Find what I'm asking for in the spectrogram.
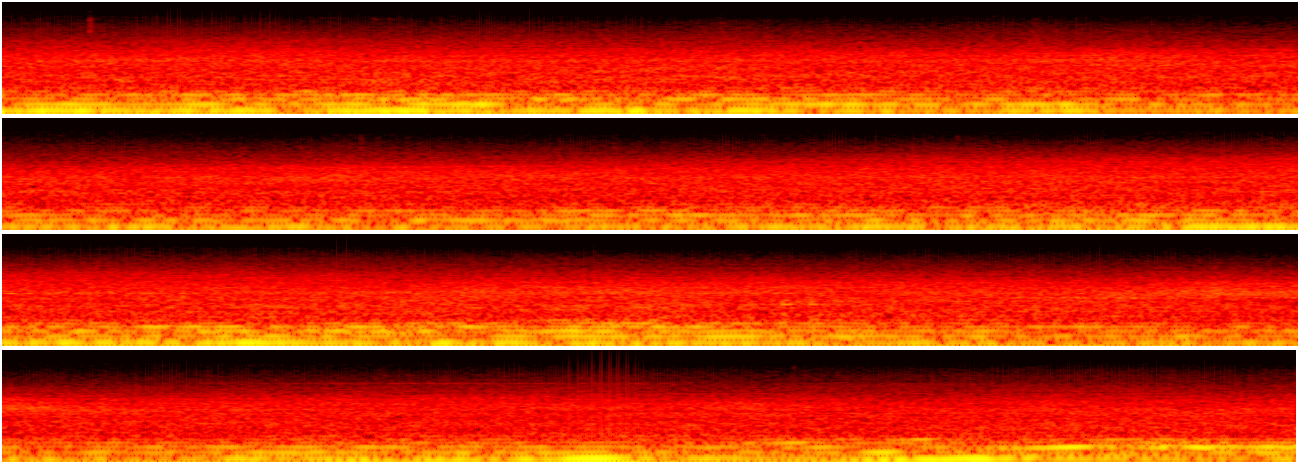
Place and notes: Utena, Lithuania, in empty tube
small omni mics in an empty tube..resonances of the near traffic.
